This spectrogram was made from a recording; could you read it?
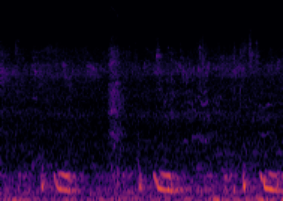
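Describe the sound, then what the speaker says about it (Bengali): A domestic pigeon on a breeding farm coos softly and close by, giving three repeated low rolling calls at an even rhythm over a quiet background. "খুব সুন্দর একটা কবুতর।"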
